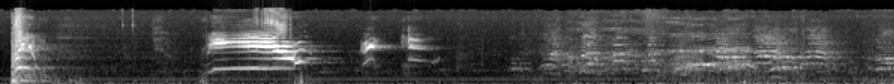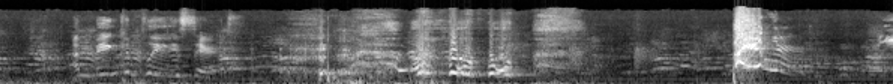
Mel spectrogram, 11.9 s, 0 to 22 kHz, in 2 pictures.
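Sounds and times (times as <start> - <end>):
human voice imitating a cat meowing: 1.4 - 2.9
laughter: 3.4 - 11.9.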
